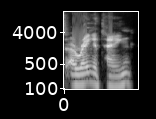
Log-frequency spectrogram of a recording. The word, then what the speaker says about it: orangutan: it um now uh we also pronounce it here in Oklahoma orangutan as orangutang and imagine my surprise to discover that my dialectical pronunciation is actually a legit form of the word who knew over here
